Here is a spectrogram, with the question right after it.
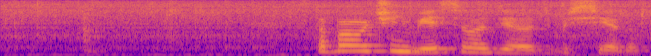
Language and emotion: Russian, positive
